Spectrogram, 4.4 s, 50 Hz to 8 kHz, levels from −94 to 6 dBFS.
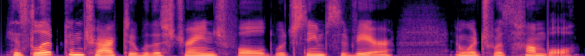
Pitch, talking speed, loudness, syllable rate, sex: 210 Hz, 190 wpm, -19 LUFS, 5.5 syllables/s, female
